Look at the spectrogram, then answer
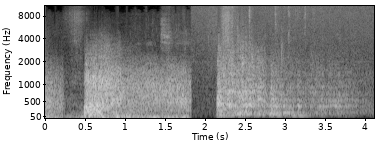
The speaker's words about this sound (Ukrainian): Та на Бахмучині зараз тихо не буває. Відбуваються постійно артилерійські дуелі.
